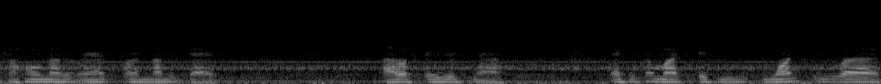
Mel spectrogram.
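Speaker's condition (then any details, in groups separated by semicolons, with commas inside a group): Parkinson's; speech impediment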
